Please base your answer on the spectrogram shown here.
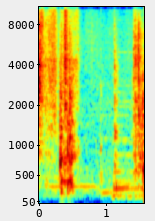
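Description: A reed diffuser with oil and wooden reeds is lifted out of its box, giving a few short cardboard scrapes and rubbing rustles with a light clink, close and fairly loud.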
